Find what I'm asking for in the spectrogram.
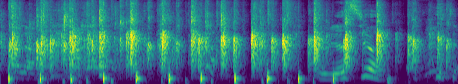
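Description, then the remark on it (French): An audience breaks into steady, dense applause for themselves as champions, with many hands clapping at once and voices calling out and cheering over the clapping for several seconds. “Je partage complètement ça et donc nous sommes, toutes les personnes présentes ici sont des champions et des championnes, donc applaudissons-nous.”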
